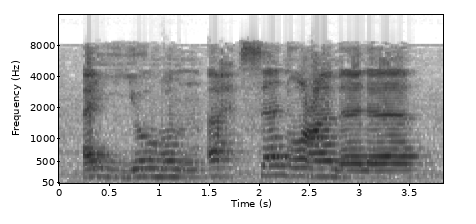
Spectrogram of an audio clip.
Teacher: Mim yang bertanda sukun dibaca dengan tidak dengung.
